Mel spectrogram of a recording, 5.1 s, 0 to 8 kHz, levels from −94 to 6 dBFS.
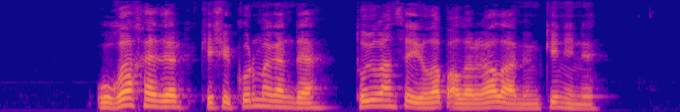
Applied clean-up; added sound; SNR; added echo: none; none; none; none.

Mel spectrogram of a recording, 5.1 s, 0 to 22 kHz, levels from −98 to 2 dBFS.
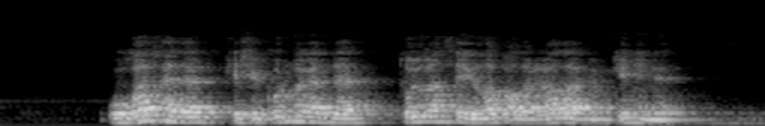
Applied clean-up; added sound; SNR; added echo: none; none; none; reverberation time 0.6 s.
